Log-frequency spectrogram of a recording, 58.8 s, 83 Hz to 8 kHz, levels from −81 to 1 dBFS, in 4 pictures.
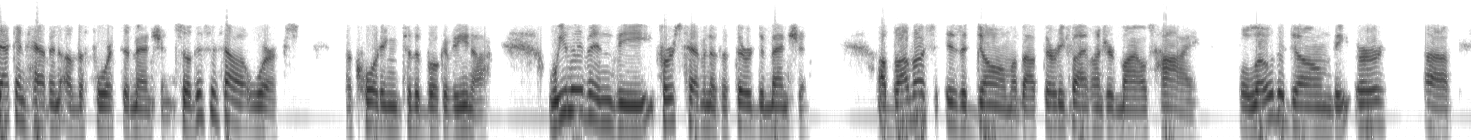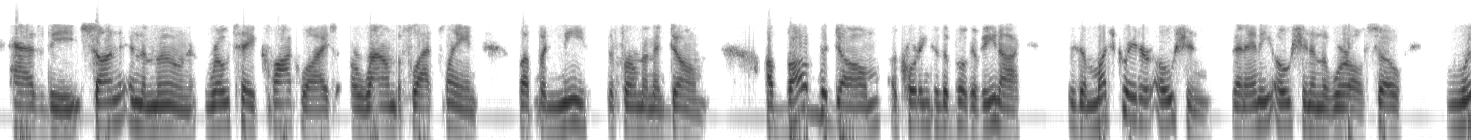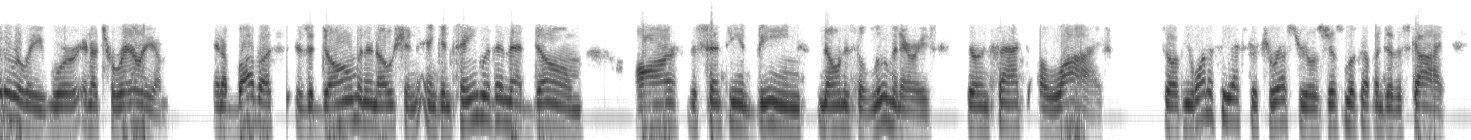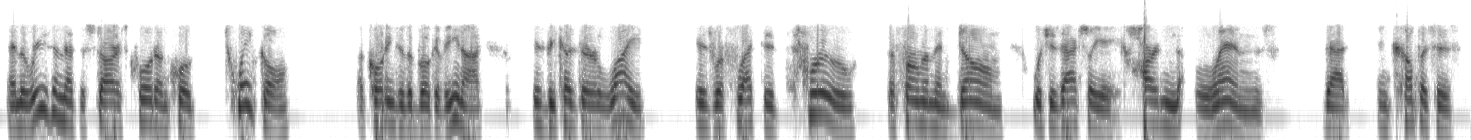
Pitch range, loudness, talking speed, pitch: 125-155 Hz, -26 LUFS, 160 wpm, 135 Hz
